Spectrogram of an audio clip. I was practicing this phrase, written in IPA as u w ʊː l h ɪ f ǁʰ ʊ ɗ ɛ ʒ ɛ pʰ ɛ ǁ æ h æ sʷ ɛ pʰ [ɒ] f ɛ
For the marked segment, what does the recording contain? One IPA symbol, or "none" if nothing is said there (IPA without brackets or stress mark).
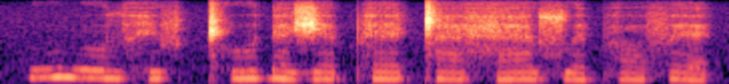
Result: ɒ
